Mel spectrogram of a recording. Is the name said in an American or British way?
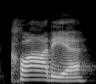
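American. The name is said in an American way. Adapted so local listeners understand the name. "I have to say Claudia"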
